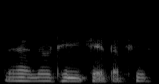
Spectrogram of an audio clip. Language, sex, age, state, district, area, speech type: Hindi, female, 18-30, Uttar Pradesh, Jaunpur, rural, conversation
